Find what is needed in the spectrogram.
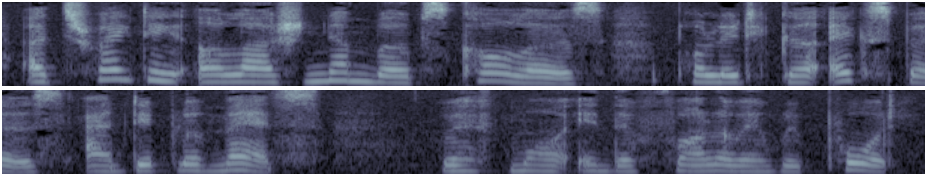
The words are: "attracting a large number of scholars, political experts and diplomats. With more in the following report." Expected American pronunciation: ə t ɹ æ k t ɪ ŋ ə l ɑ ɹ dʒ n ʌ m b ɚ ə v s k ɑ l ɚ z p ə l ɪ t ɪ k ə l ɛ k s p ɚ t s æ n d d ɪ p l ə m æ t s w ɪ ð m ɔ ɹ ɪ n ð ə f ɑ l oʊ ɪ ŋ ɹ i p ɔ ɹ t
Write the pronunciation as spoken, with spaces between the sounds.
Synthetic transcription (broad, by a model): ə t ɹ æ k t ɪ ŋ ə l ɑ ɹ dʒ n ʌ m b ɚ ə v s k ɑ l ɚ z p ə l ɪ t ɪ k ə l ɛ k s p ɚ t s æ n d d ɪ p l ə m æ t s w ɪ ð m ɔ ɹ ɪ n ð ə f ɑ l oʊ ɪ ŋ ɹ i p ɔ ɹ t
